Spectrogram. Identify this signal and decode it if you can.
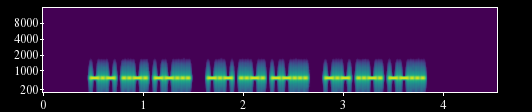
Morse code, heard as a keyed tone, about 44 wpm, 700 Hz. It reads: KF7 KF7 KF7
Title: Callsign Prefixes for Top 25 DXCC - Repeated 3x - 45wpm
